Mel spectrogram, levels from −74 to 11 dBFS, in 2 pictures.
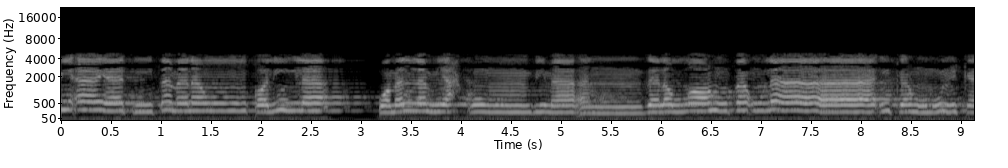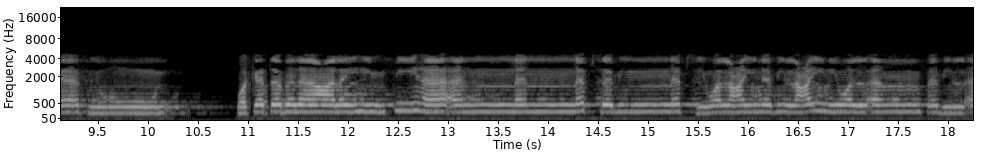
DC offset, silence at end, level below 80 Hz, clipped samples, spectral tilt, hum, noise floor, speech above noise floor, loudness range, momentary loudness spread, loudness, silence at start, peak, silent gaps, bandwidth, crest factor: under 0.1%; 0 s; -60 dBFS; under 0.1%; -1.5 dB/octave; none; -53 dBFS; 27 dB; 3 LU; 9 LU; -26 LUFS; 0 s; -10 dBFS; none; 5 kHz; 16 dB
